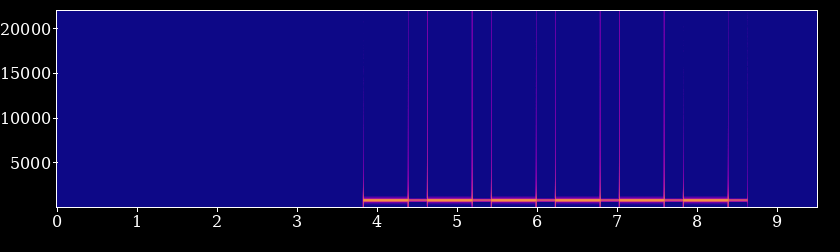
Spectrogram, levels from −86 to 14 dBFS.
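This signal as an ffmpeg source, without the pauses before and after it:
ffmpeg -f lavfi -i "aevalsrc='pow(10,(-10.5-22*gte(mod(t,0.8),0.56))/20)*sin(2*PI*816*t)':duration=4.8:sample_rate=44100" out.wav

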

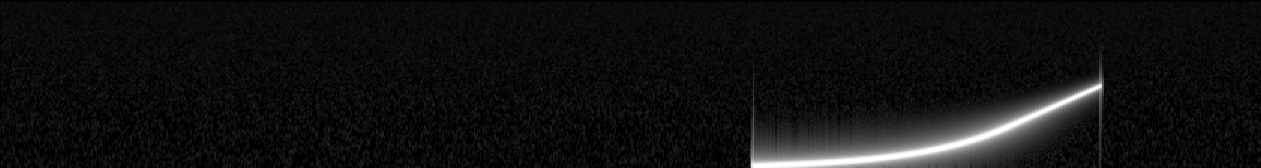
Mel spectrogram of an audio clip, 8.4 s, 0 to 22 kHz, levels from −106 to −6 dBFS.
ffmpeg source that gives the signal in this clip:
ffmpeg -f lavfi -i "aevalsrc='0.631*clip(min(t,2.33-t)/0.01,0,1)*sin(2*PI*63*2.33/log(2700/63)*(exp(log(2700/63)*t/2.33)-1))':duration=2.33:sample_rate=44100" out.wav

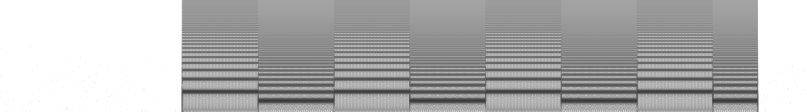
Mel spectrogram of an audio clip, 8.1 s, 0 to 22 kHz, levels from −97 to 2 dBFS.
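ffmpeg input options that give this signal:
ffmpeg -f lavfi -i "aevalsrc='0.112*(2*mod((470*t+161/0.66*(0.5-abs(mod(0.66*t,1)-0.5))),1)-1)':duration=5.75:sample_rate=44100" out.wav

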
